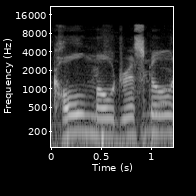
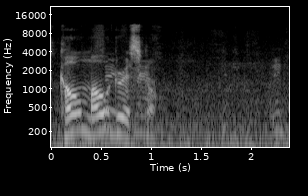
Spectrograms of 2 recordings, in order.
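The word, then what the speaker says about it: Colm O'Driscoll: if that's how I naturally pronounce it it's not coal mo Driscoll it's kool Moe Driscoll you come with us must be [ __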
